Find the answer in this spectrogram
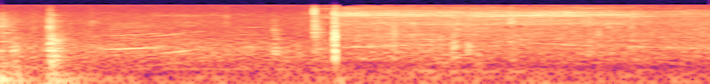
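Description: Two sharp knocks at the start and another about a second in, over steady background noise that turns into a high hiss after the third knock.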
